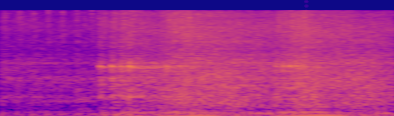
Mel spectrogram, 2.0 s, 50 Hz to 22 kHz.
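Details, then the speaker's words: Honda SH125i 2021 scooter after repair of tractor-like idle noise, correct part fitted: steady crisp idle picking up cleanly into smooth, even revs with no rattle or knock; engine back to factory-normal. "xe rất khỏe rất bốc nổ máy galanti bình thường và đồng thời là cảm nhận được cái tiếng máy của nó rất êm mà giống như kiểu tiếng máy là về zin rồi đấy anh em ạ"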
